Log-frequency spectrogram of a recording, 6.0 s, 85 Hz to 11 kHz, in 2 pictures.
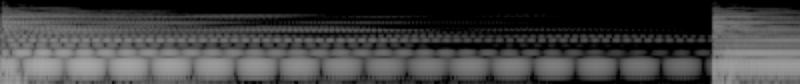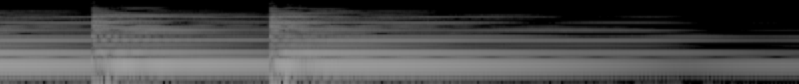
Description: Diesis on C
Diesis as three just major thirds.
Diesis (128:125) demonstration
The octave C-C′, the three justly tuned major thirds C-E-G-B and the descending diesis C′-B are played (see example).
Diesis_on_C.mid.mp3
